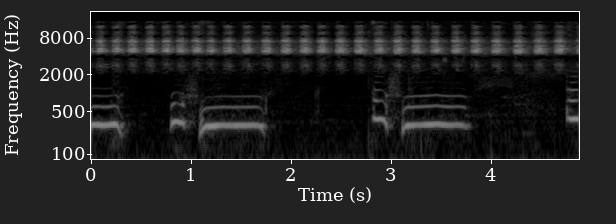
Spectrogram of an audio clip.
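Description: High, evenly pulsing trill of insects, probably cicadas. Over it, a low steady note with a short falling start sounds three times, about a second each and roughly every two seconds.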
